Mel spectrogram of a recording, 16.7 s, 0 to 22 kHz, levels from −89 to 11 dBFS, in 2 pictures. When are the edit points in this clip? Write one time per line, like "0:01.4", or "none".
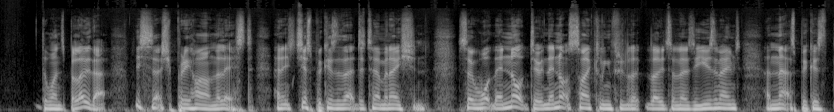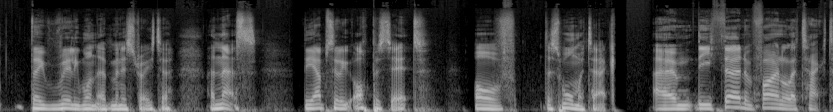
0:07.6
0:14.8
